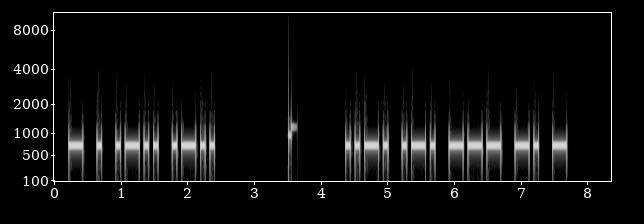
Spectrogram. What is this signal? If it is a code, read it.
Morse code, heard as a keyed tone, about 17 wpm, 700 Hz. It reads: TELL FRONT
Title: Sets of 2 Words - New Word Drill - 17wpm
